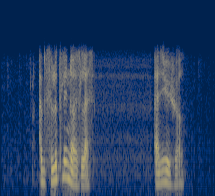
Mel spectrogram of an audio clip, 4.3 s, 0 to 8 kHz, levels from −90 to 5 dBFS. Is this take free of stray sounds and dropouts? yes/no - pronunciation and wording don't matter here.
yes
